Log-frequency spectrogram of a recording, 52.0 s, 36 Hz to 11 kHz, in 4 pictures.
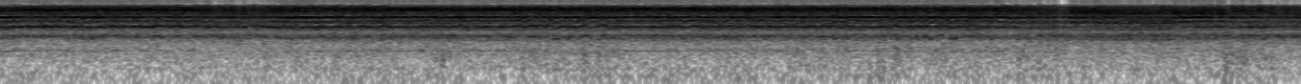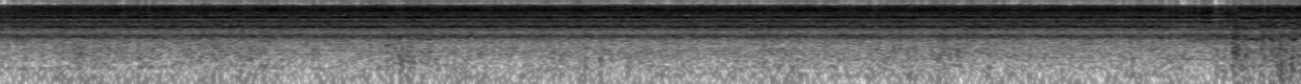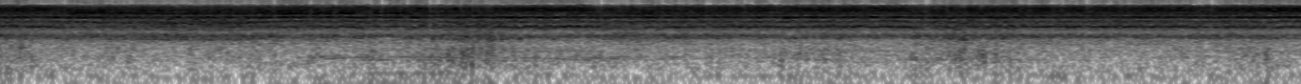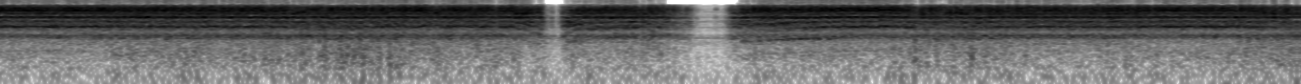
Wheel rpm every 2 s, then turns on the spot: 220, 230, 210, 210, 210, 210, 230, 240, 230, 230, 230, 230, 230, 220, 220, 220, 220, 230, 230, 230, 230, 230, 150, 140, 230, 230.
none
